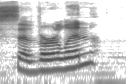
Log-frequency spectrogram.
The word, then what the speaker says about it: Severlin: days ago that Seb's the correct pronunciation is Severlin.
